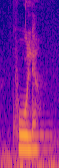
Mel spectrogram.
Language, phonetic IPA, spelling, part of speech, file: Belarusian, [ˈkulʲa], куля, noun, Be-куля.ogg
- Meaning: 1. ball, sphere 2. bullet (projectile)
